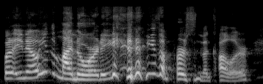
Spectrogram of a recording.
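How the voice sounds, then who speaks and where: A woman hosting a casual, opinionated TV recap, talking in an animated, exasperated way with swearing and frequent laughter. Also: sits high, fast, creaky. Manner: acts out imagined dialogue. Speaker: host of a TV recap show. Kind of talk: casual opinionated review commentary.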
